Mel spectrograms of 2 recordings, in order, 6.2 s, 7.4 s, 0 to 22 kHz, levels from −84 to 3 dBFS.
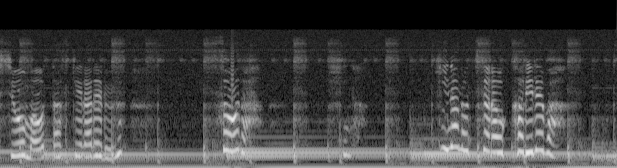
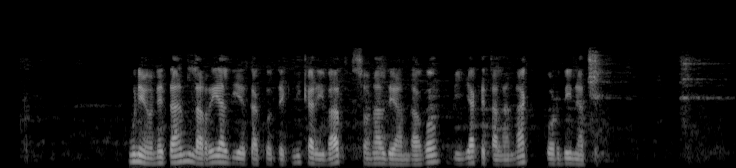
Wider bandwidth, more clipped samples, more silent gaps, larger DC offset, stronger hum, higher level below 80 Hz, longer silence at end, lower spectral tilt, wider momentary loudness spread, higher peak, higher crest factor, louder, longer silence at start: first, 11 kHz vs 6.8 kHz; neither; neither; first, 2% vs under 0.1%; neither; first, -44 dBFS vs -86 dBFS; second, 0 s vs 0.35 s; first, -5.5 dB/octave vs -3 dB/octave; first, 16 LU vs 9 LU; first, 0 dBFS vs -18 dBFS; about the same, 16 dB vs 20 dB; first, -17 LUFS vs -36 LUFS; second, 0 s vs 1.3 s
